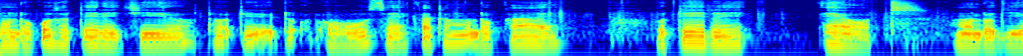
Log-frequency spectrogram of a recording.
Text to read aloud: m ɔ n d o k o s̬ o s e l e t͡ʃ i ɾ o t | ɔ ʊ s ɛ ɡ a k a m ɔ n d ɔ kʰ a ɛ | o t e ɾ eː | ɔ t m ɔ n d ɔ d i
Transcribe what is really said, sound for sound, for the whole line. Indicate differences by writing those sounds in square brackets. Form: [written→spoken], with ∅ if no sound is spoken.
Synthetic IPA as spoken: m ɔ n d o k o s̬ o [s→t] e [l→ɾ] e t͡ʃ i ɾ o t | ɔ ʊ s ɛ [ɡ→k] a [k→t] a m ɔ n d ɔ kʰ a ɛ | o t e ɾ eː | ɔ t m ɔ n d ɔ [d→d͡ʒ] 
